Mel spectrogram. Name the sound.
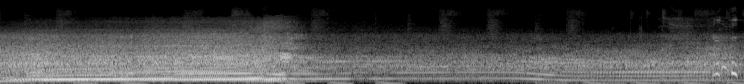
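tuned Ford Mustang engine revving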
